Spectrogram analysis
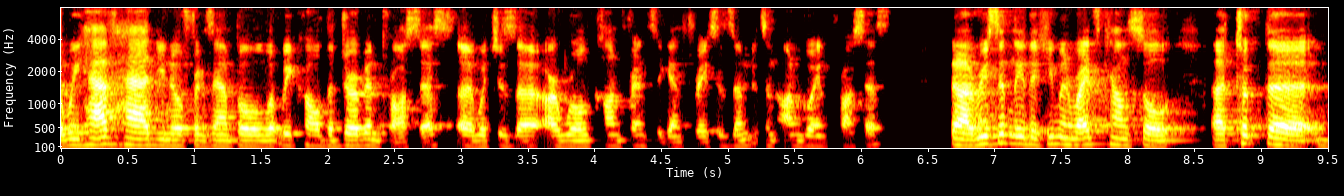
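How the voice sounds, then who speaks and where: A man speaks at a medium pitch, explaining things in a conversational presenter's style. He often hesitates and adds small asides as he goes. The sound is roomy and somewhat dull, like webinar audio. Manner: halting, with frequent hesitations and hedging asides. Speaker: United Nations staff speaker presenting a webinar.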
